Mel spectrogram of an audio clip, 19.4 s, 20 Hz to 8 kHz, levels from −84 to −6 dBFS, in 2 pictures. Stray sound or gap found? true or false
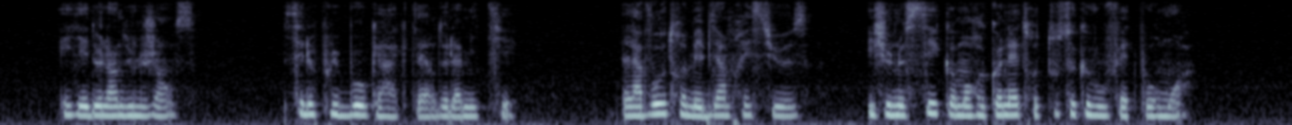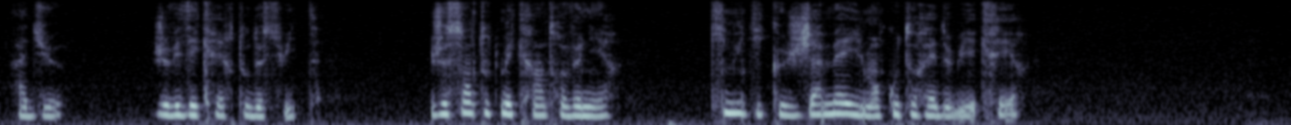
false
